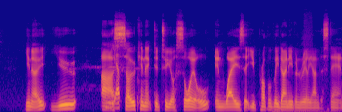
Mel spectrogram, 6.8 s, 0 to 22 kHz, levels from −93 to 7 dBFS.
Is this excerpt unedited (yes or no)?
yes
